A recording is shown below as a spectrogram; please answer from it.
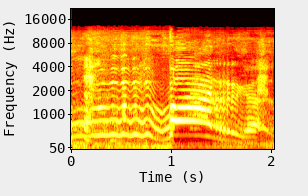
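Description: A person's voice drawing out long, wavering vowel sounds rather than words, with a higher held cry about a second in that falls in pitch.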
